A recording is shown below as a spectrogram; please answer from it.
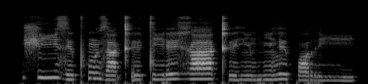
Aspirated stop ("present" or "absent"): present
